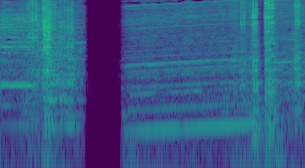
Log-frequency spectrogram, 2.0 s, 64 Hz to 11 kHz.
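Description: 3D printer stepper motors whirring with a steady whine that rises slightly in pitch, cut off by a brief dead silence about half a second in.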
